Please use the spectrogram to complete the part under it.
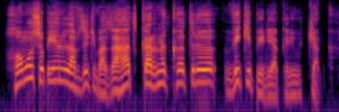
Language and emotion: Kashmiri, neutral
